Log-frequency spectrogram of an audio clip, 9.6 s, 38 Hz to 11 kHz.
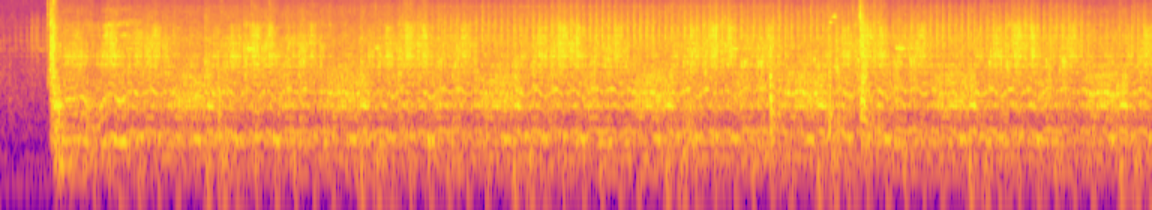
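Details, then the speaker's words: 1966 International ACCO truck, petrol V8, after sitting: long steady cranking that never catches; owner suspects no spark or flooding. "She mightn't have any spark. Give her a rest. They've always been a bastard thing to start these. Any of them I've got are anyway. I think she's flooded."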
